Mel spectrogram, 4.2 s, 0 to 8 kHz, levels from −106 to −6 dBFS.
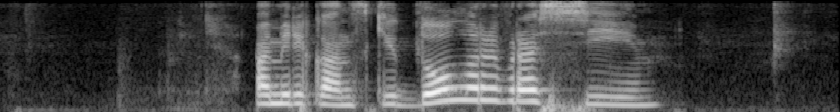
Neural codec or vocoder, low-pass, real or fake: none; 7.2 kHz; real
